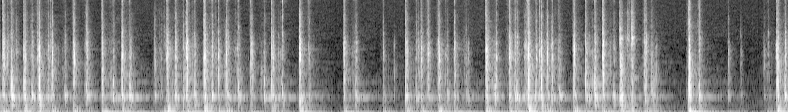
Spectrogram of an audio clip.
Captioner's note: keyboard sound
